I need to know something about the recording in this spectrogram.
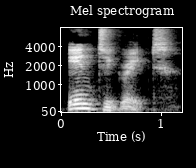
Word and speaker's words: integrate: at your flesh card integrate has three syllables and the enthesis or stress is on the first syllable in so we say integrate integrate it is used only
